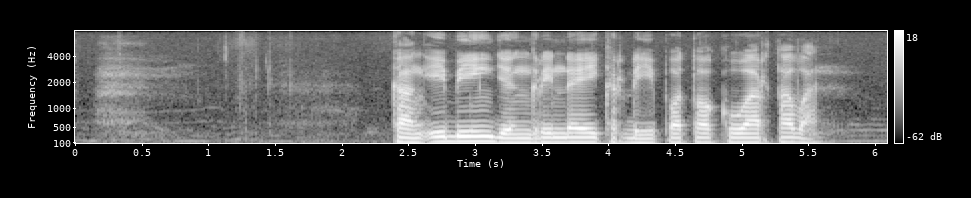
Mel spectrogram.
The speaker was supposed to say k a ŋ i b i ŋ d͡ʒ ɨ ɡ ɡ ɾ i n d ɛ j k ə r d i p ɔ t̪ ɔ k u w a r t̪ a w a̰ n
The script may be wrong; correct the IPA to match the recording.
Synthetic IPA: k a ŋ i b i ŋ d͡ʒ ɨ ŋ ɡ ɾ i n d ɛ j k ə r d i p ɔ t̪ ɔ k u w a r t̪ a w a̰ n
